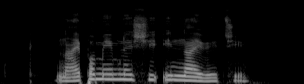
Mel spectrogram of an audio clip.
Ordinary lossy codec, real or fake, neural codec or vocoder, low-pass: none; fake; vocoder, 48 kHz, 128 mel bands, Vocos; 14.4 kHz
